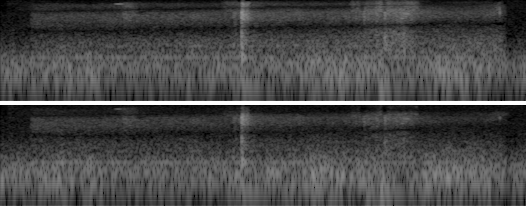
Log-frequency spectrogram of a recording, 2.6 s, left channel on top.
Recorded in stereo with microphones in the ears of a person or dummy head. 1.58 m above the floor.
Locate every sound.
0.1 s footsteps: 5° left (ahead or behind); by 2.5 s 40° left (ahead or behind)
